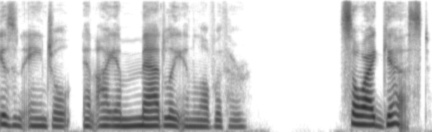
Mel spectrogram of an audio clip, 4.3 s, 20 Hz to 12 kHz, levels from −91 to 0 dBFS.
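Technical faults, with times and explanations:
No technical faults can be heard anywhere in the speech recording, and the signal stays continuous and steady across its whole duration.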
